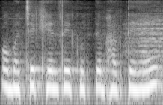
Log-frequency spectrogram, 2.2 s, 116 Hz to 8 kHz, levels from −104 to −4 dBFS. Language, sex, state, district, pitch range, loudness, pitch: Hindi, female, Telangana, Hyderabad, 225-240 Hz, -13 LUFS, 235 Hz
